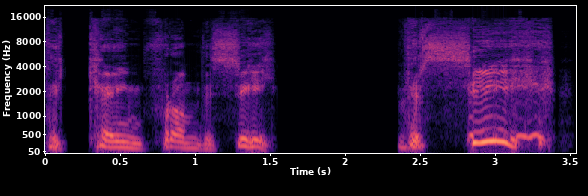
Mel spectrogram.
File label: Villagers Male, Cetus Invasion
